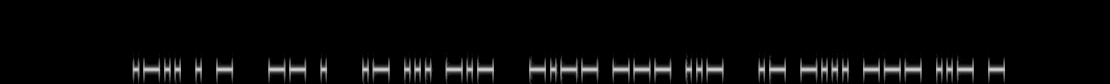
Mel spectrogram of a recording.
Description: Morse code, heard as a keyed tone, about 23 wpm, 700 Hz. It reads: LET ME ASK YOU ABOUT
